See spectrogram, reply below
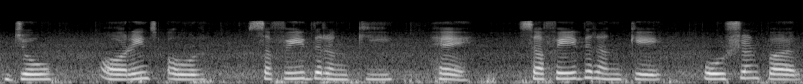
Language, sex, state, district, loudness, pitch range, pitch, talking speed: Hindi, female, Madhya Pradesh, Dhar, -15 LUFS, 235-270 Hz, 245 Hz, 90 wpm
